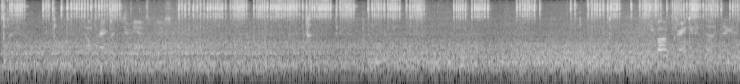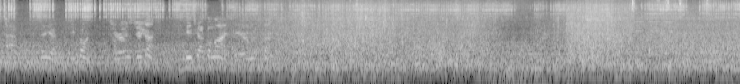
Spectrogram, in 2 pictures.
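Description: Large conventional big-game reel being cranked against a hooked fish, its gears ratcheting, over the steady hum of the sportfishing boat's engine and the rush of wind and water.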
